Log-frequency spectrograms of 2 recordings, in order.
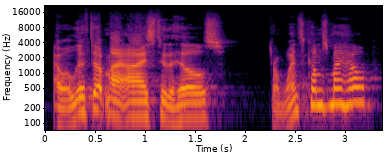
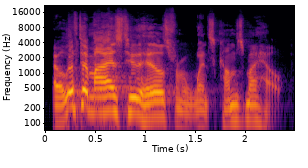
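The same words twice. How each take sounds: First: It is said as a question. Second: It is said as a statement.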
